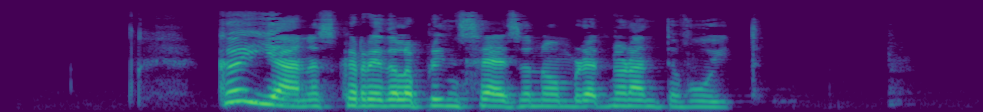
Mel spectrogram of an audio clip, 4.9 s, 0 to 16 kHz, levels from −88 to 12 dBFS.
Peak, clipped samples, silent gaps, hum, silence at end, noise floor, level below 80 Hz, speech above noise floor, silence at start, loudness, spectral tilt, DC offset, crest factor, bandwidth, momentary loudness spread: -4 dBFS; under 0.1%; none; none; 1.3 s; -76 dBFS; -76 dBFS; 56 dB; 1.1 s; -19 LUFS; -4.5 dB/octave; under 0.1%; 18 dB; 11 kHz; 12 LU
